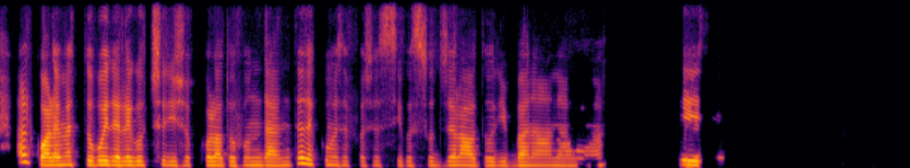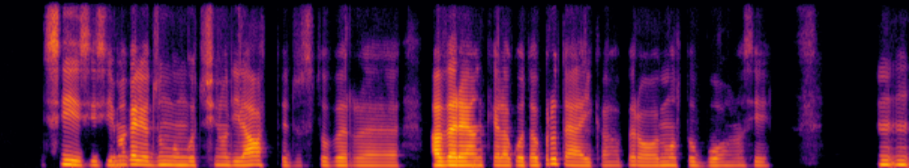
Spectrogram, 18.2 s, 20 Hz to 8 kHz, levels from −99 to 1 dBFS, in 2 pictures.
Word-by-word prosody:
al 335 -3 +2
quale 185 0 +8
metto 200 0 0
poi 200 0 +6
delle 185 -1 +5
gocce 190 +1 -3
di 185 -1 -4
cioccolato 180 0 -1
fondente 180 +3 -2
ed 265 - +6
è 225 - -1
come 195 -2 -7
se 185 +1 -11
facessi 180 0 -13
questo 180 +1 -9
gelato 175 0 -2
di 175 0 -8
banana 175 0 -3 1.1
sì, 200 -2 +5
sì. - - -24 2.3
Sì, 215 -4 +1
sì, 185 +1 -8
sì, 190 +2 -6
magari 200 +2 +2
aggiungo 195 0 -2
un 185 - -1
goccino 185 +1 -6
di 180 0 -6
latte, 195 -1 0
giusto 165 +2 -12
per 175 0 -4 0.7
avere 185 0 +8
anche 180 0 0
la 175 0 -1
quota 180 0 -2
proteica, 175 -5 -4
però 175 -2 -5
è - - -4
molto 175 0 -6
buono 170 +2 -10
sì. 170 0 -13 1.1
Mh-mh. 205 -1 -1
180 Hz, 140 wpm, -22 LUFS, 175-190 Hz, 2.3 s, quale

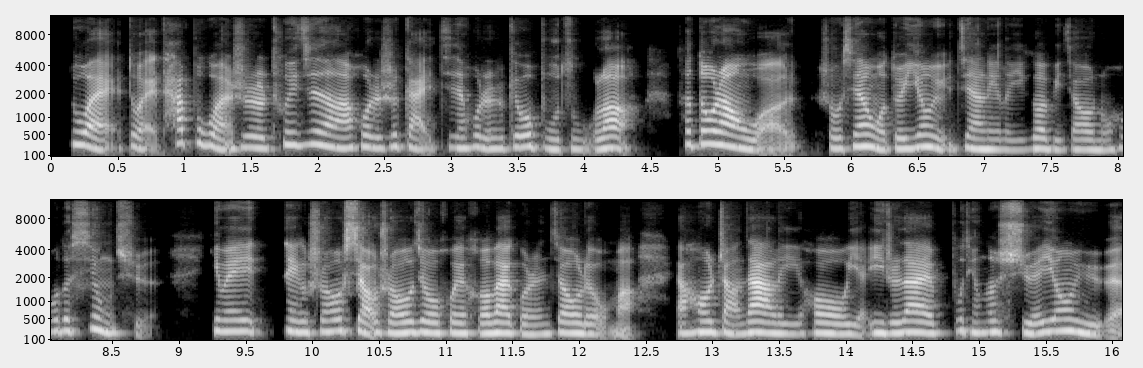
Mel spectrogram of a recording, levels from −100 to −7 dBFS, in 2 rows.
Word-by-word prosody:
对， 245 -9 +2
对， 210 -4 -3
它 315 - +2
不 315 -1 -7
管 260 -4 +1
是 225 0 -1
推 275 +7 -4
进 285 +1 0
啊， 220 -3 +3
或 240 +2 -4
者 220 - -2
是 225 +3 -5
改 240 -3 -2
进， 220 0 -6
或 240 +2 -5
者 205 - -2
是 210 - -3
给 220 +3 -6
我 245 +1 0
补 220 -5 -6
足 200 0 -11
了， 220 +2 +3 0.3
它 295 - -3
都 300 0 +2
让 250 -6 +7
我 195 +1 -3 0.2
首 215 -2 -6
先 250 +4 +2
我 195 - -2
对 210 +1 -2
英 240 +3 +1
语 210 +1 -5
建 205 -1 -1
立 200 0 -1
了 195 -1 -10
一 185 - -13
个 210 +1 -2
比 195 -1 -7
较 195 0 -4
浓 185 0 -6
厚 230 +3 -8
的 240 - -2
兴 235 -1 -2
趣， 205 +1 -8 0.4
因 240 - -4
为 230 -2 -1
那 240 - +1
个 220 - 0
时 220 +2 -4
候 230 +2 -1
小 245 -3 +4
时 210 -1 -3
候 205 +2 +3
就 215 -2 +1
会 205 0 -1
和 200 0 0
外 205 0 +7
国 195 -2 -4
人 180 +1 -5
交 205 0 +1
流 185 -1 -3
嘛， - - -5 0.3
然 195 - 0
后 225 +1 +2
长 200 -4 -1
大 215 0 +9
了 200 -1 0
以 190 0 -8
后 200 -2 -1
也 185 -1 -6
一 205 +1 0
直 205 0 0
在 220 -2 +6
不 205 +4 -9
停 210 -2 -4
地 220 +1 -1
学 210 -2 +1
英 235 +1 +1
语， 190 -4 -2
215 Hz, 295 characters per minute, -24 LUFS, 200-235 Hz, 0.4 s, 大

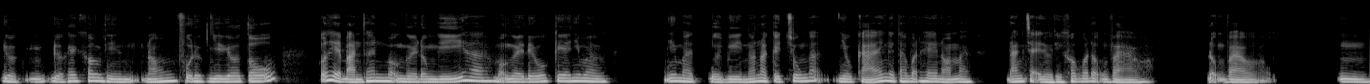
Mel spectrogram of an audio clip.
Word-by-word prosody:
được, 135 -6 0
ừm, 125 0 -2
được 130 -2 -1
hay 145 0 +2
không 155 0 +1
thì 130 -4 +1 0.2
nó 125 +2 +1
phụ 150 -3 -1
thuộc 135 -1 +1
nhiều 130 -1 +2
yếu 130 0 +1
tố. 140 - 0 0.4
Có 205 - 0
thể 170 -9 +4
bản 115 -2 +2
thân 155 +2 +4
mọi 150 - +2
người 130 -2 +1
đồng 120 -1 +1
ý 125 +6 +2
ha, 165 -4 +3
mọi - - 0
người 130 -1 +1
đều 130 +1 0
ok, 145 +1 -2 0.2
nhưng 150 0 +3
mà 140 -2 +2 0.6
nhưng 150 - +1
mà 135 -3 +2
bởi 120 -4 -1
vì 115 +1 0
nó 120 +4 +1
là 145 -1 +2
cái 130 -1 -2
chung 145 +3 0
á, 165 - 0
nhiều 130 -8 -1
cái 115 +8 +1
người 155 -3 +2
ta 140 - 0
vẫn 135 +1 -1
hay 140 -2 +2
nói 115 -3 0
mà, 125 +1 +1 0.3
đang 130 +2 +1
chạy 120 - -2
rồi 115 -1 +1
thì 115 - 0
không 130 +3 -2
có 135 - +1
động 135 -3 -1
vào, 110 0 -1 0.5
động - - -3
vào 105 -2 -2 0.7
ừm. 120 -2 0
130 Hz, 240 wpm, -22 LUFS, 120-145 Hz, 0.7 s, thể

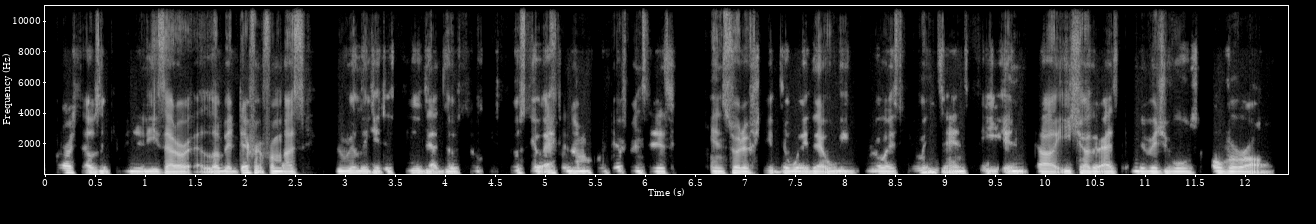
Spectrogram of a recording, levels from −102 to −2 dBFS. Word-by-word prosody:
put 140 - -1
ourselves 110 -4 -1
in 105 - -2 0.2
communities 100 0 +1
that 95 0 +3
are 95 0 +1
a - - -12
little 110 - +1
bit 100 -2 0
different 130 +2 +1
from 105 -2 +4
us, 100 0 -2 0.3
we 110 - +4
really 110 0 +3
get 110 0 -1
to 105 - -1 0.2
see 120 -1 0
that 100 -5 -1
those 100 -1 +2 0.6
socioeconomical 110 0 0
differences 105 -1 -3 0.4
can 105 -2 +2
sort 110 +1 +3
of 105 - +2
shape 115 -1 -8
the 110 - +2
way 110 0 +3
that 105 -1 +2
we 110 -1 +1 0.2
grow 110 0 0
as 100 0 -1
humans 140 +3 -1
and 105 0 +3 0.2
see 110 -1 -2
in, 105 0 +3
uh, 100 -2 +2
each 110 +1 -1
other 105 -2 +3
as 100 -1 +1 0.2
individuals 100 -1 +2
overall. 100 -4 +1
105 Hz, 200 wpm, -21 LUFS, 100-110 Hz, 0.6 s, from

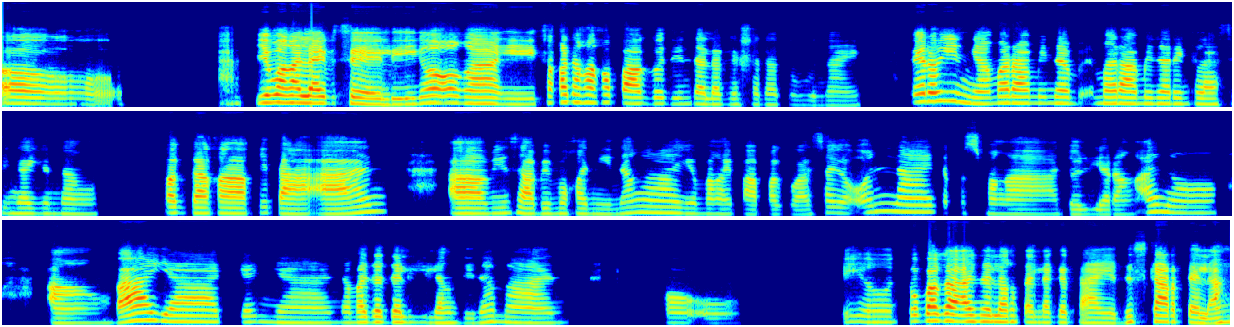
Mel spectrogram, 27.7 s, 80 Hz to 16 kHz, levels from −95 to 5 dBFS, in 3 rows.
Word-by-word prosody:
Oo. 195 -4 -1 1.1
'Yong 245 +1 +5
mga 245 -1 +9
live 230 -2 +6
selling. 190 -4 +1
Oo 235 0 +6
nga, 215 -1 +5
eh. 185 0 -3
Tsaka 240 +3 +2
nakakapagod 235 -5 +2
din 200 0 -17
talaga 185 -2 -6
siya 180 0 -19
na 175 - -14
tunay. 155 -1 -21 0.4
Pero 280 +2 +5
'yon 300 -5 -3
nga, 205 -1 -1
marami 225 -1 +1
na 220 -1 +1 0.2
marami 210 -1 +1
na 205 0 0
ring 200 0 -9
klase 190 -1 -7
ngayon 180 -1 -12
ng 170 -1 -12 0.6
pagkakakitaan, 190 0 0 0.5
ah, 180 0 +3
'yong 190 +2 -15
sabi 175 -2 -3
mo 175 -1 -12
kanina 170 +1 -12
nga, 215 -1 -9 0.2
'yong 175 -1 -15
mga 170 -1 -9
ipapagawa 155 -1 -10
sa'yo 200 -1 -12
online 235 +1 -7
tapos 185 - -19
mga 165 -1 -8 0.4
dolyar 155 0 -14
ang 155 0 -13 0.2
ano, 210 -4 -11 0.7
ang 165 0 -4
bayad, 210 -5 +3 0.2
ganyan 175 -3 -12
na 175 - -11
madadali 185 -1 -4
lang 170 0 -7
din 160 +1 -20
naman. 175 -4 -7 0.8
Oo, 160 -2 -14 0.8
iyon. 190 -2 -10
Kumbaga 230 0 +6
ano 215 0 0
lang 205 -1 0
talaga 180 0 -5
tayo, 170 -2 -3
diskarte 200 -1 +1
lang 165 +4 -1
190 Hz, 130 wpm, -22 LUFS, 175-215 Hz, 1.1 s, mga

